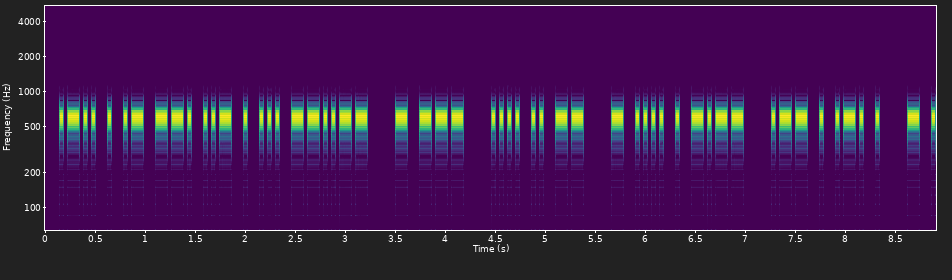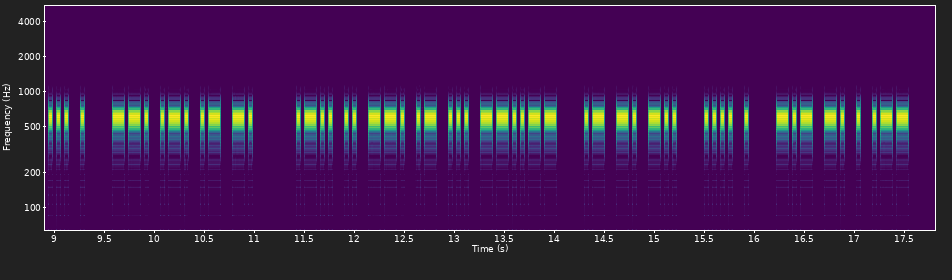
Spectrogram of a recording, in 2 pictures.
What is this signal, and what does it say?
Morse code, heard as a keyed tone, about 30 wpm, 600 Hz. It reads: LEAGUES, TO HIM THEY WERE THE GRAN LIGAS, AND HE KNEW
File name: the old man and the sea / the old man and the sea 1 30wpm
